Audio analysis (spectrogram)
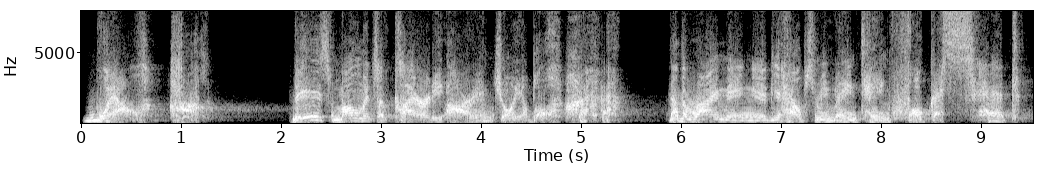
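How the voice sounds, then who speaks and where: An actor playing a manic, mocking, murderous puppet in a video game, with theatrical delivery that is gleefully unhinged. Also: male voice, medium pitch, expressive, slow. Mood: unhinged, insistent. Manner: theatrical, gleefully unhinged, swinging between hushed and shouted. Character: manic, mocking, murderous male puppet, self-styled king of riddles.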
